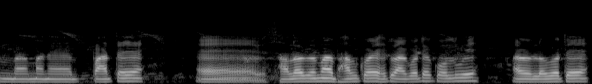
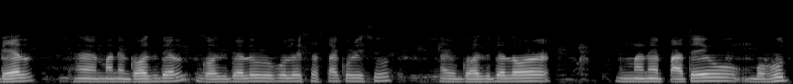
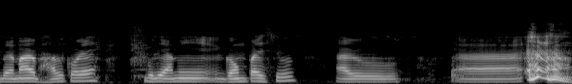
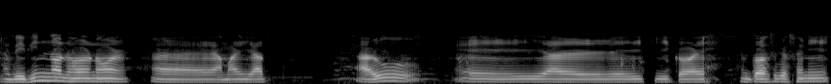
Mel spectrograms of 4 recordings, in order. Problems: constant background noise, background conversations at intervals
